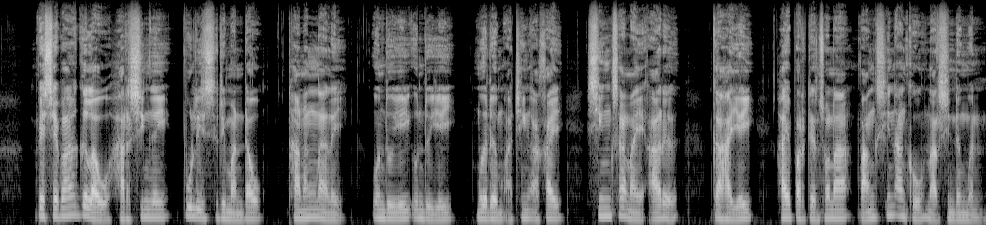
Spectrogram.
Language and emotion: Bodo, neutral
